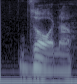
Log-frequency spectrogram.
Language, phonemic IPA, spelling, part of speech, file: Italian, /ˈdzɔna/, zona, noun, It-zona.ogg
